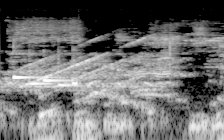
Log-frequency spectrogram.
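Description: Electronic arcade-machine music: synthesized tones with several rising sweeps, over a low, steady background din.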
